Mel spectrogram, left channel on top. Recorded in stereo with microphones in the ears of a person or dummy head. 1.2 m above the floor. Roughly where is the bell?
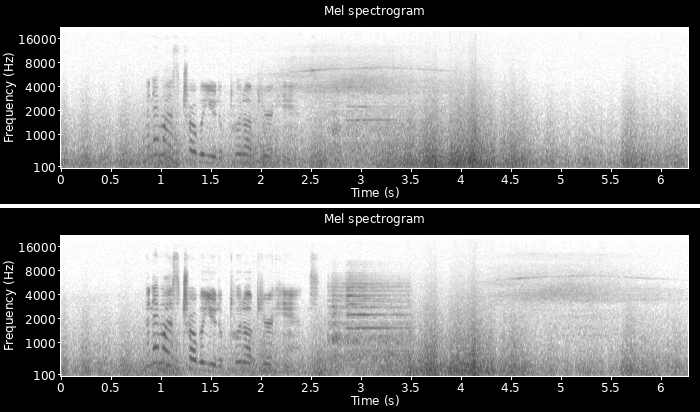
Right.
